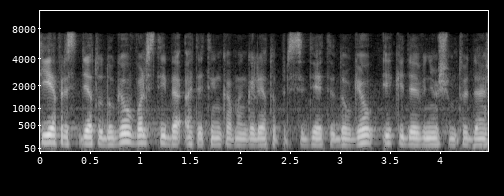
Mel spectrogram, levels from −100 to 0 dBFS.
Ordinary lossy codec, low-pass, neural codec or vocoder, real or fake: MP3, 64 kbps; 7.2 kHz; none; real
